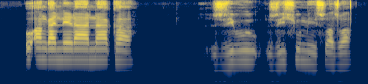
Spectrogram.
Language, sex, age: Venda, male, 20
